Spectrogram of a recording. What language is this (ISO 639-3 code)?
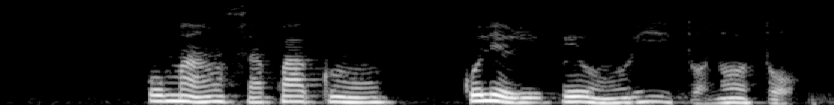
yor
